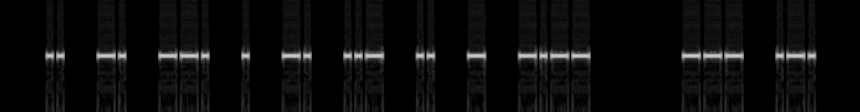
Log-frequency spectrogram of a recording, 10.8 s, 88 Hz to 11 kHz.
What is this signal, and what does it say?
Morse code, heard as a keyed tone, about 18 wpm, spaced as for 12 wpm, 1000 Hz. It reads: INGENUITY OR
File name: qotdfiles / 12wpm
